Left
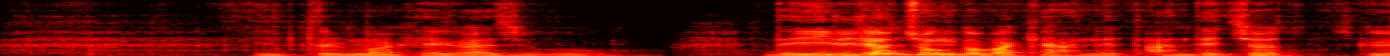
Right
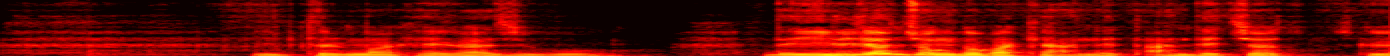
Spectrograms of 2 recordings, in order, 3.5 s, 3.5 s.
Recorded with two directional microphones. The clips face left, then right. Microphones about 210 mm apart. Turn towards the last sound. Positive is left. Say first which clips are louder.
# right 6 dB
turn(degrees=-40)  # may be behind; listen again after turning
